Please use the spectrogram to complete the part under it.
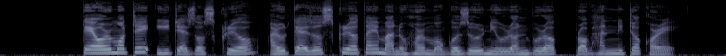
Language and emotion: Assamese, neutral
